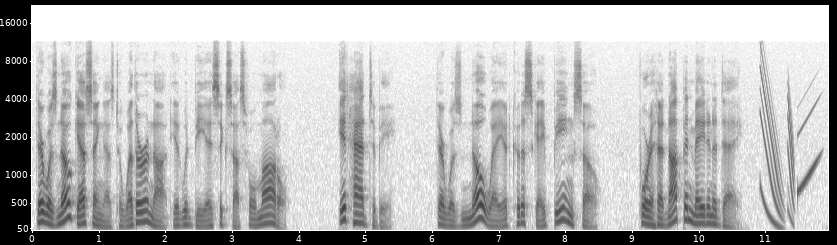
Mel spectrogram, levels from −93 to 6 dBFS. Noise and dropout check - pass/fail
fail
